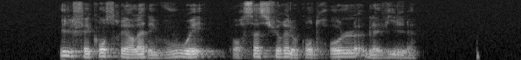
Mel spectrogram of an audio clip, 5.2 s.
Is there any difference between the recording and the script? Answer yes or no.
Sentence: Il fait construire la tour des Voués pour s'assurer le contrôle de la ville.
yes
